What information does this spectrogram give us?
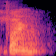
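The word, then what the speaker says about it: Pfund: ठीक है, पी फंड, फंड बोलते हैं इसको, पी साइलेंट रहता है।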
